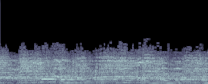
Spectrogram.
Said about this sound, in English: There's an enthusiastic throng following the parade to the old Town Hall tonight, folks.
